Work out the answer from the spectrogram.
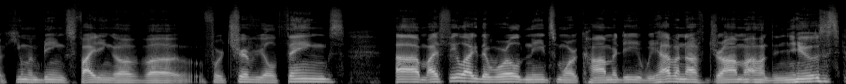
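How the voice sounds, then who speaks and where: A man from Bosnia, a theater director and actor, talking in a casual interview, halting with many fillers and restarts. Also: on the low side, clean tone, dry recording, clean studio sound. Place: podcast studio.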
